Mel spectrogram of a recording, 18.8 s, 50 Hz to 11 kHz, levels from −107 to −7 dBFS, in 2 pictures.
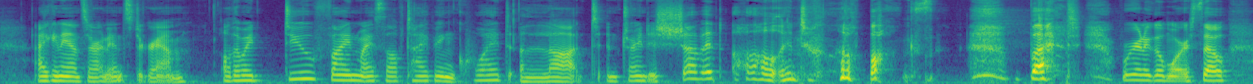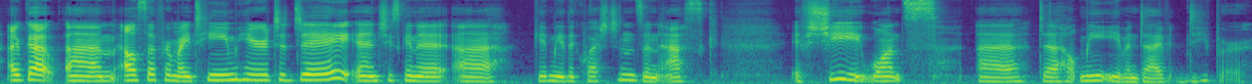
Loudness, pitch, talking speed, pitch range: -21 LUFS, 185 Hz, 195 wpm, 170-215 Hz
